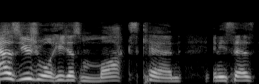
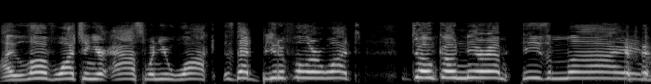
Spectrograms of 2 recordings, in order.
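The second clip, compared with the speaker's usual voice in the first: high, drawn-out, screaming taunt, "mine" stretched long; 7 semitones higher than usual. Retelling a movie scene as someone walks away: imitating Otto screaming. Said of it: "Otto screams out at the top of his lungs".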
